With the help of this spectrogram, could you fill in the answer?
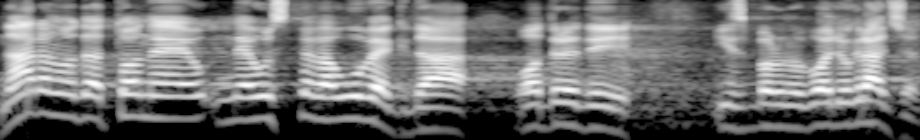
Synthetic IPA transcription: naːɾaʋno̞d̪at̪o̞ːneneuspe̞ʋauʋekd̪a | o̞d̪ɾed̪i | izbo̞ɾnuʋo̞ʎuɡɾad͡ʑa̰n

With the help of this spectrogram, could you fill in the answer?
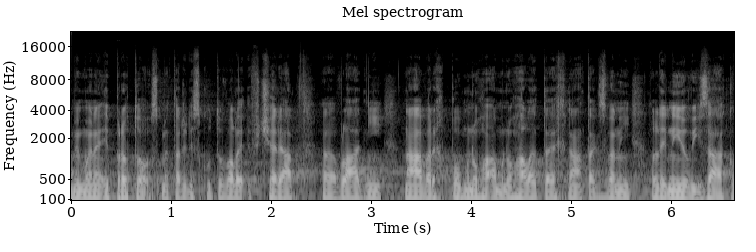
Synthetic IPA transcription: mɪmo̞jɪnɛːʔɪpɾo̞t̪o̞smɛt̪adɪdɪskut̪o̞valɪft͡ʃɛɾa | vlaːdɲiː | naːvr̩xpo̞mnoɦaʔamnoɦalɛt̪ɛxnat̪aɡzvaniː | lɪnɪjoviːɣzaːko

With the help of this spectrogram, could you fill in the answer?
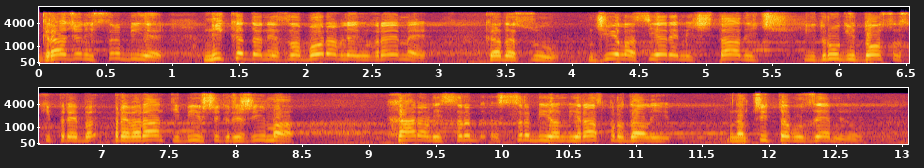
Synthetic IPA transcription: ɡɾad͡ʑanisr̩bije | nikad̪ane̞zabo̞ɾaʋʎajuʋɾe̞ːme̞ | kad̪asu | d͡ʑilˠasjeɾemit͡ɕt̪ad̪it͡ɕid̪ɾuɡid̪o̞soskipɾe̞ʋaɾant̪ibiːfʃeɡɾe̞ʒiːma | xaɾalisr̩bijo̞miɾaspɾod̪alinamt͡ʂit̪aʋuze̞mʎṵ

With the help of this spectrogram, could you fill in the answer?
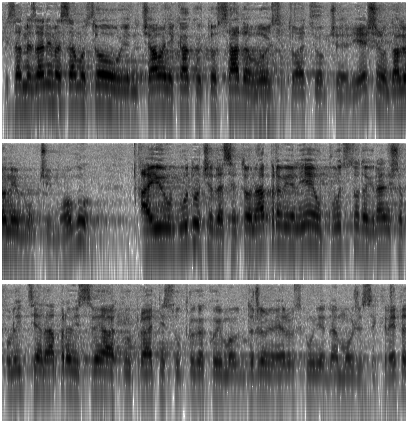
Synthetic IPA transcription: isad̪me̞zaniːmasamot̪o̞ujed̪not͡ʃaːʋaɲe̞kako̞je̞t̪o̞ːsad̪auo̞ʋo̞jsit̪uaːt̪sijuo̞pt͡ɕeɾje̞ːʃe̞nod̪alio̞niuopt͡ɕe̞imo̞ɡu | aiubud̪uːt͡ɕed̪ase̞t̪o̞napɾaʋieljeupuːt̪st̪ʋod̪aɡɾanit͡ʃnapo̞lit̪sijanapɾaʋisʋe̞akojupɾaːt̪ɲisupɾuɡako̞jimod̪r̩ʒaʋneevɾo̞pske̞uːnije̞d̪amo̞ʒesekɾe̞ːt̪at̪

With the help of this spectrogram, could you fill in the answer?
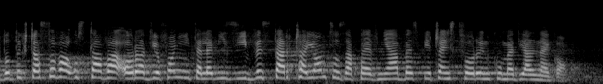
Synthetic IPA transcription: d̪ɔt̪ɘxt͡ʂasɔvaust̪avaʔɔɾad̪ʲjɔfɔɲiːt̪ɛlɛvʲizʲjivɘst̪aɾt͡ʂajɔnt̪sɔzapɛvɲabɛspʲjɛt͡ʂɛ̃j̃st̪fɔɾɘnkumɛd̪ʲjalnɛɡɔ

